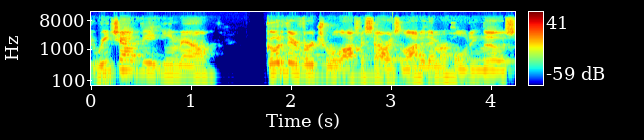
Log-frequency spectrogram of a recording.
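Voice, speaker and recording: Somewhat breathy, a man races along at a very fast pace with very wide pitch swings. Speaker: university academic advisor. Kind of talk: informational video talk to students. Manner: casual, conversational.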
